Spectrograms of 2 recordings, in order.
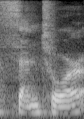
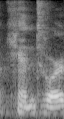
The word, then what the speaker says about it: centaur: a Jupiter ruled Archer usually a centaur a Cantor depending on which pronunciation you prefer so think of a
